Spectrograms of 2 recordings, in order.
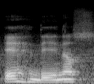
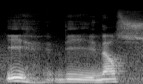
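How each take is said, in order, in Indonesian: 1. Kata itu dimulai dengan vokal 'eh'. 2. Kata itu dimulai dengan vokal 'ih'. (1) "kita terbaca dengan eh ihdinas" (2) "sepatutnya kita baca ihdinas siratal mustaqim"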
